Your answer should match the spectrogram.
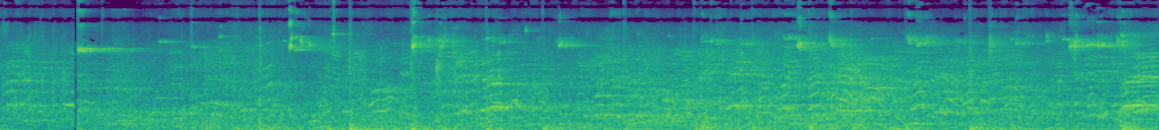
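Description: A basketball bouncing on a gym's hardwood floor during play, with short high sneaker squeaks scattered through and players' and onlookers' voices in the hall.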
